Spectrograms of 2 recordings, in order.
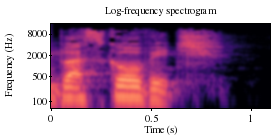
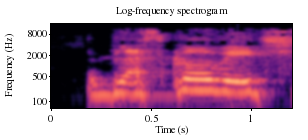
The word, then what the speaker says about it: Blazkowicz: Or as we say, if you want to correctly pronounce it, BJ Blazkowicz. – Blazkowicz, there you go.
